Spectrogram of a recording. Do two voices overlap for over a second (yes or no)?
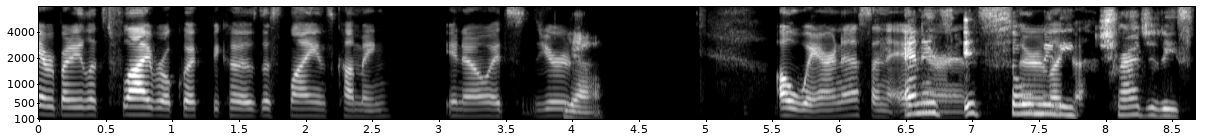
yes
